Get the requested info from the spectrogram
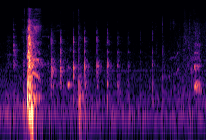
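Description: A person's voice: one loud, short vocal burst about half a second in, followed by a string of short clicks.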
